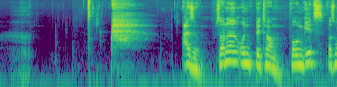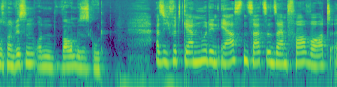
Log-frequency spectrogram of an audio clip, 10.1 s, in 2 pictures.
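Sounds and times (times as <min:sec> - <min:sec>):
person sipping a drink: 0:00.0 - 0:02.7
speech: 0:02.8 - 0:10.1.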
